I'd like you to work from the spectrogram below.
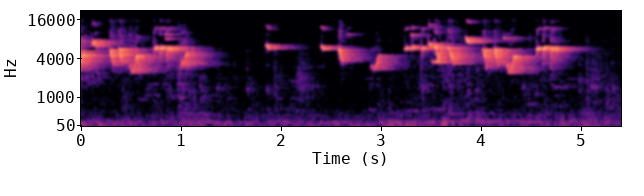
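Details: A juvenile Saffron finch in captivity sings Fibra-style phrases: clustered high slurs, a pause, then spaced single sweeping notes building back into a dense, rapid trill.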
